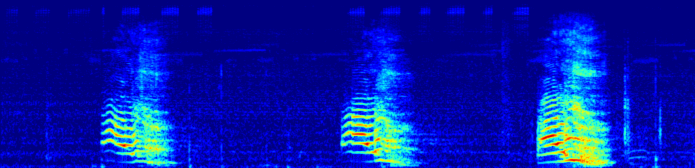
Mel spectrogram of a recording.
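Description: Korean (Amur) tiger calling out three times, each call about a second long and about three seconds apart, after being separated from its companion.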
